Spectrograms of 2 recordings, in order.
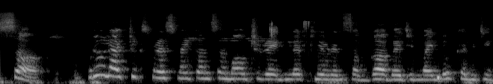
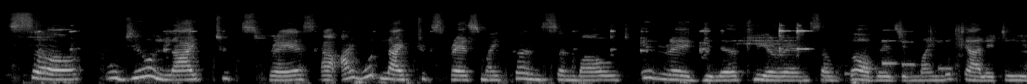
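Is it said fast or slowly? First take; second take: fast; slowly. First: It is said very fast. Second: It is said very slowly.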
